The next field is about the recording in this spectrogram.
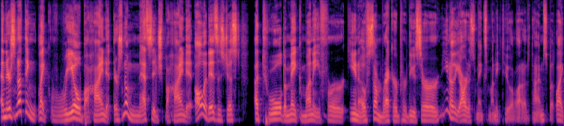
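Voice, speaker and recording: On a very clean recording with a silent background, a man with a plain, everyday voice talks at a fairly quick pace with hardly any pauses, keeping a medium pitch and ordinary pitch variation. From Northern California. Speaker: podcast host. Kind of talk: casual chat.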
